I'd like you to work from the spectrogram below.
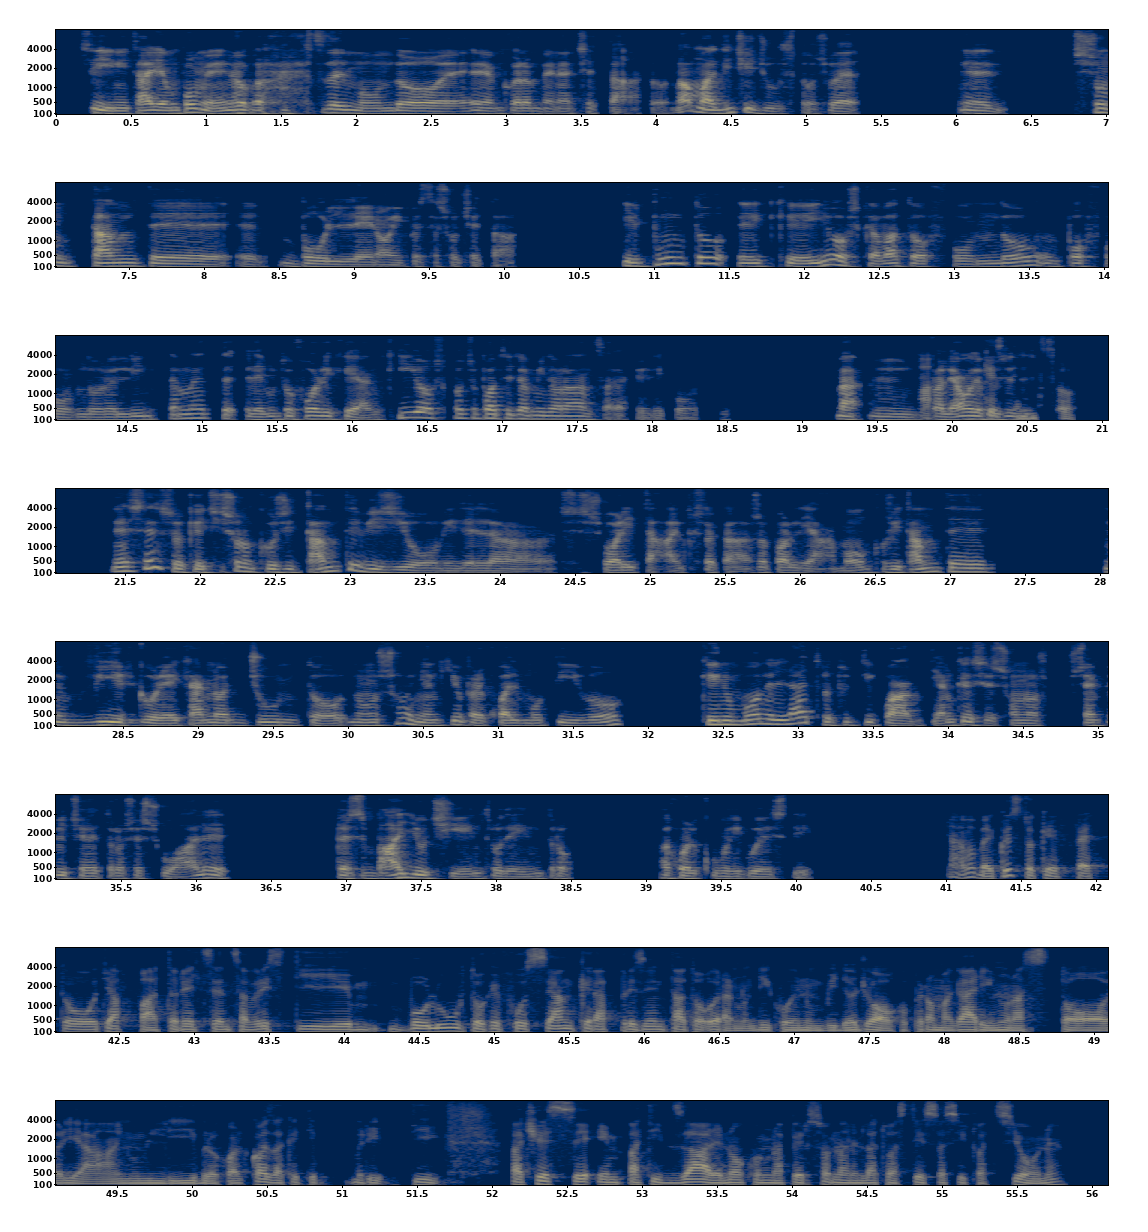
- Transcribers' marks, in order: laughing while speaking: "però"; "cioè" said as "ceh"; "adesso" said as "sso"; unintelligible speech; other background noise
- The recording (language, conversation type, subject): Italian, podcast, Qual è, secondo te, l’importanza della diversità nelle storie?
